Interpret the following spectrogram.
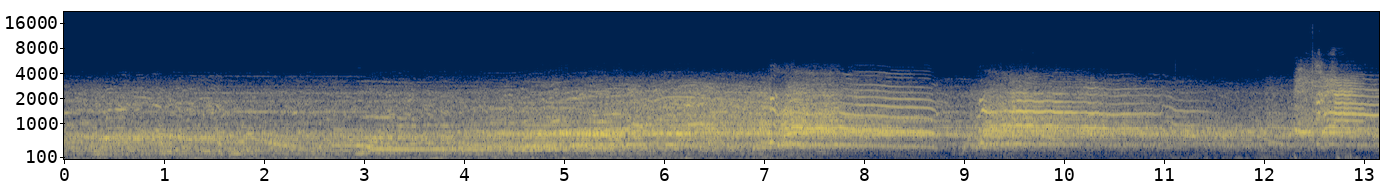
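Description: Large stadium football crowd: a steady din that swells, then breaks into loud cheering and shouting from fans close by, starting about seven seconds in, celebrating a goal.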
